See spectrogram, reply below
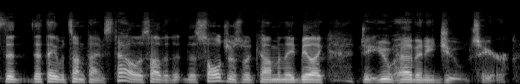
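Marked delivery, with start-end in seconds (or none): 3.6-5.1 half-hearted mock German soldier accent. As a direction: attempt a German accent, slightly stiff and deliberate. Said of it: "but in their German accent".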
